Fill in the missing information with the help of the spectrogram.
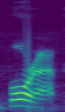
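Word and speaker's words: Bearup: The book is Just Stab Me by Jill, I believe it's pronounced Borup.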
